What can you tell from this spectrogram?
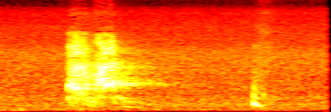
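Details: Great Pyrenees puppy giving one short, hoarse double bark, followed after a second of quiet by a faint brief yip, with low background hiss.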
